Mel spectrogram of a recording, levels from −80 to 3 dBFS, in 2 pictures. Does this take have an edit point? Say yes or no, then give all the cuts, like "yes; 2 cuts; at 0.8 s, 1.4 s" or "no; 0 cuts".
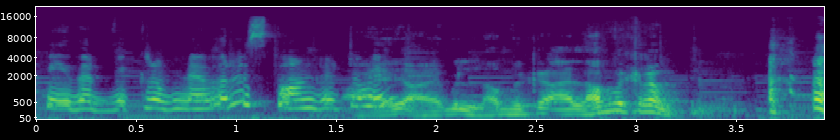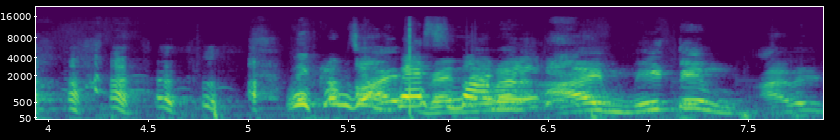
no; 0 cuts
